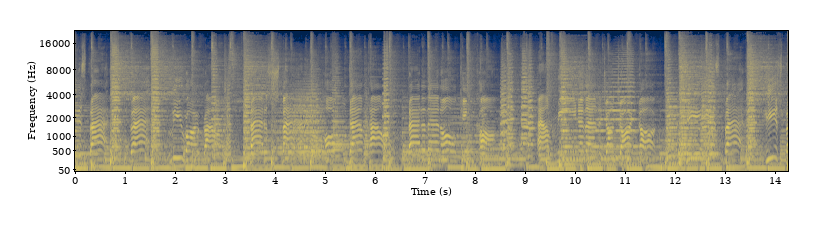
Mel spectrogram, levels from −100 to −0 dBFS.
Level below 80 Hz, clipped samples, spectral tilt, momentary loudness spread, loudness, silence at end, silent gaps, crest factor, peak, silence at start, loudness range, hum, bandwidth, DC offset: -28 dBFS; under 0.1%; -3 dB/octave; 4 LU; -16 LUFS; 0 s; none; 16 dB; 0 dBFS; 0 s; 2 LU; none; over 20 kHz; under 0.1%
